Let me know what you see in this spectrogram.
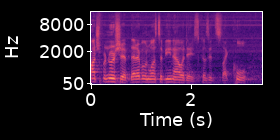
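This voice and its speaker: Noticeable background noise surrounds a man speaking with a Californian accent. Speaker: entrepreneur and workshop speaker. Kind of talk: conference talk. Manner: casual, joking.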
